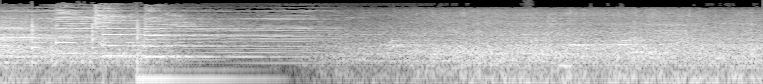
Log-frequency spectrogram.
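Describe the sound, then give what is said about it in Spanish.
The Orient Express train pulls into a station in Tokyo, Kanto region, Japan: high squealing brake tones and a deep rumbling hum for a couple of seconds, then a steady wash of carriage noise with faint, indistinct voices. “como habrán podido escuchar por los altavoces del Oriente Express, en esta oportunidad el tren cruzó el océano para llegar al nuevo destino, a la ciudad de Tokio.”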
